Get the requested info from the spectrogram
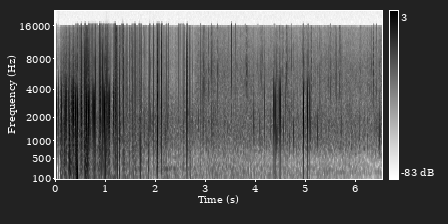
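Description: Crackle and pops of vintage surface noise, thick for the first two seconds and then thinning to scattered clicks, with a few louder pops among them.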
